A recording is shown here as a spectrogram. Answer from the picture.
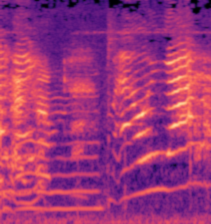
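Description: Drawn-out, sing-song voices with no clear words: a held note for about a second, then a rising one.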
